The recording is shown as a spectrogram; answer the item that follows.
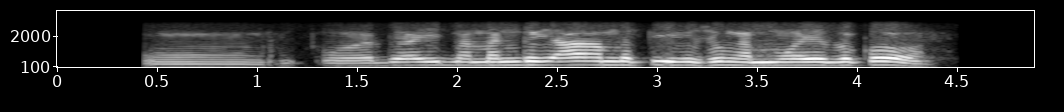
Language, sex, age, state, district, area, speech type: Manipuri, male, 45-60, Manipur, Churachandpur, urban, conversation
